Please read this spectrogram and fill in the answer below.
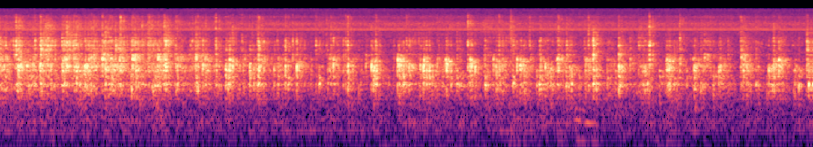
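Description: Studio audience applauding steadily, a dense crackle of many hands clapping, heard through a television's speaker.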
